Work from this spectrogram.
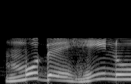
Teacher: ہا کو ابتدائی حلق سے ادا کریں گے، مد ہی نو، نون زبر نہ، مدہنون۔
